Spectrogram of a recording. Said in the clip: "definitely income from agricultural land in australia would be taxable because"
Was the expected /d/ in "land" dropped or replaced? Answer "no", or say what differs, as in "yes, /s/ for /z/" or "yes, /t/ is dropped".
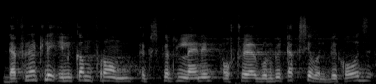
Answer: yes, /d/ is dropped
